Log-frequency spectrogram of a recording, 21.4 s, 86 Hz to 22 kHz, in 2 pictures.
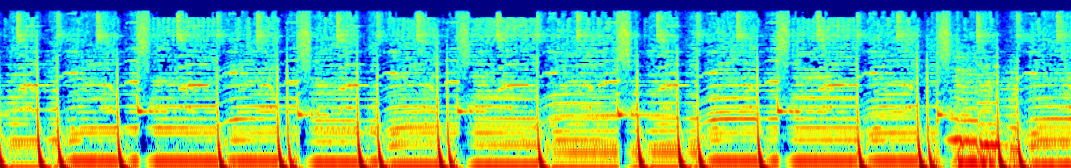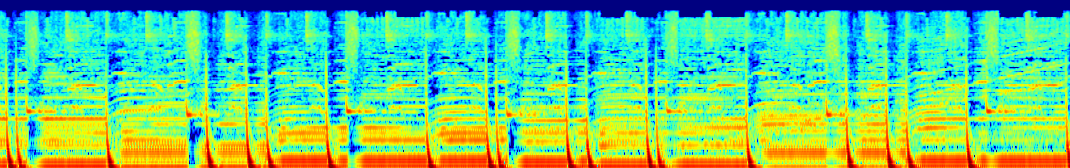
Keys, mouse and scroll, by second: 2.9 click, 5.5 click, 12.0 click, 17.0 click, 17.5-18.0 scroll up 1, 21.1-21.4 scroll up 1.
